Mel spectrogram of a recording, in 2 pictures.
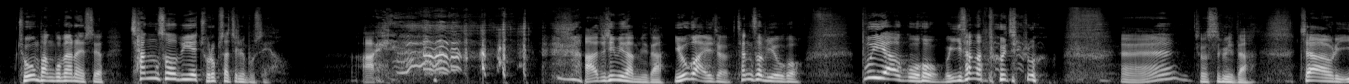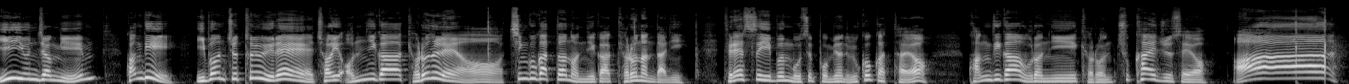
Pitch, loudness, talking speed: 185 Hz, -16 LUFS, 275 characters per minute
